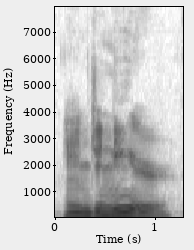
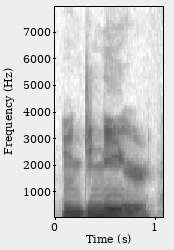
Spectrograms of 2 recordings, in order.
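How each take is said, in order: No difference in how they are said.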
